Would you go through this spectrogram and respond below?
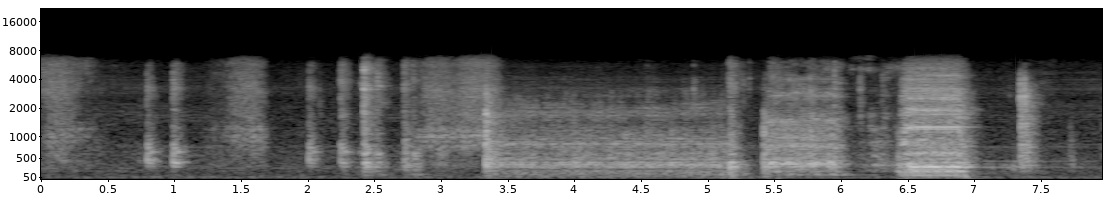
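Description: A Cricut Maker cutting machine powers up with a series of short mechanical whirs and clicks, with a louder buzzing motor burst near the end. The sounds are close and intermittent, with no talking.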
